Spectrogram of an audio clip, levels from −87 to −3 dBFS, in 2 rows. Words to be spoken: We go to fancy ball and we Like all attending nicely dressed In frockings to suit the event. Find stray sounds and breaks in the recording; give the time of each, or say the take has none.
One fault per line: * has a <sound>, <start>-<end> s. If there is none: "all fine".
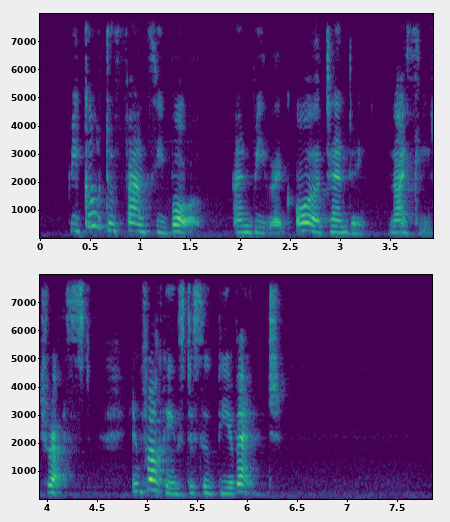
all fine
